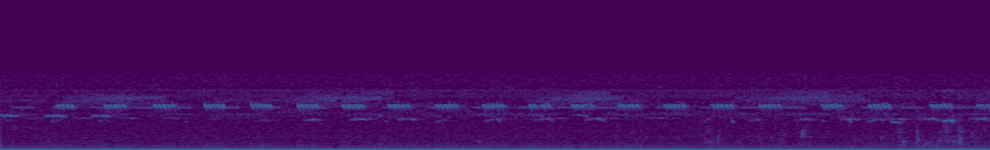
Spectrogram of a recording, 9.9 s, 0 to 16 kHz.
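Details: Wild crickets in eastern Botswana at 2:30 a.m. on 21 May '16 keep up a fast, very regular high chirping, close to four pulses per second, laid over a deep continuous hum with light ticks near the end.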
